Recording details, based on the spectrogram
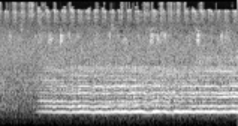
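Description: A bee hums with a continuous, even buzz from its beating wings, low-pitched and rich with overtones. The drone starts abruptly and stays steady, with only slight wavering in pitch.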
